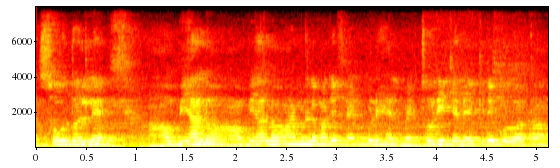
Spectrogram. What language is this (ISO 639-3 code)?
kok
